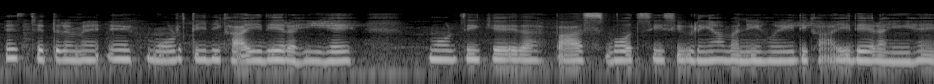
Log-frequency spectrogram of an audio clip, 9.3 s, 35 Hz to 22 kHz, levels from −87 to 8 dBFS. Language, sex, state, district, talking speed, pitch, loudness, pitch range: Hindi, female, Chhattisgarh, Balrampur, 135 wpm, 220 Hz, -30 LUFS, 210-230 Hz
